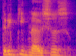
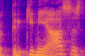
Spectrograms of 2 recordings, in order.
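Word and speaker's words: trichinosis: pronounced as trikinosis or trikiniasis trikinesis parasitic disease caused by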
